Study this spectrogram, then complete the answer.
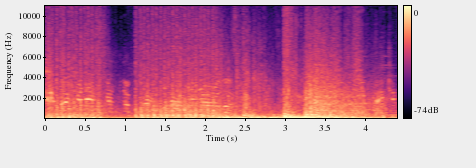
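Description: Machine gun fire and scattered gunshots from a Company of Heroes battle, a dense continuous rattle of bursts with battlefield noise, loud and steady throughout.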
